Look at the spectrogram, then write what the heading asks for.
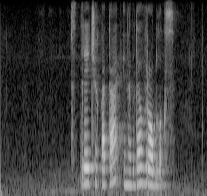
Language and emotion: Russian, neutral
